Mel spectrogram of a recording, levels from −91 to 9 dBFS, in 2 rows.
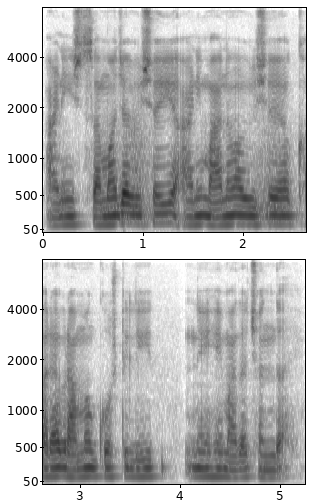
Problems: background sounds at intervals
